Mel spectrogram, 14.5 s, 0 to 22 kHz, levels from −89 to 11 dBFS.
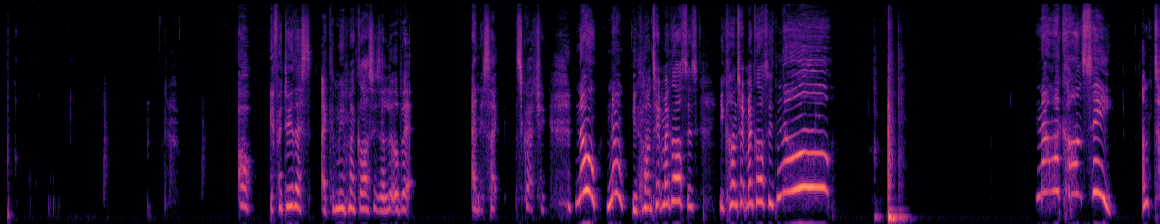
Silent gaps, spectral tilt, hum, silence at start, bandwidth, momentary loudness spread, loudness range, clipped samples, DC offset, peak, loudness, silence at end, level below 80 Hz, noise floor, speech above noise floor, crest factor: none; -4.5 dB/octave; none; 3 s; over 20 kHz; 18 LU; 10 LU; under 0.1%; under 0.1%; -6 dBFS; -24 LUFS; 0 s; -66 dBFS; -82 dBFS; 59 dB; 20 dB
